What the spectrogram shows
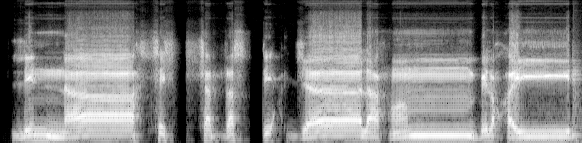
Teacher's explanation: تو میم ساکن کے بعد جب بھی با ہوگا تو میم پر 2 سیکنڈ کا گنہ ہوگا، اس لیے ہم نے یہاں میم کی آواز لمبی کی۔ ہر جگہ میم لمبی نہیں ہوگی، یا تو میم ساکن کے بعد با ہو یا میم پر تشدید ہو یا دو میم آپ کو اکٹھے نظر آ جائیں تو پھر میم کی آواز لمبی کرتے ہیں، ورنہ اور کہیں آواز میم کی لمبی نہیں ہوتی.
